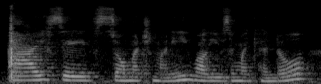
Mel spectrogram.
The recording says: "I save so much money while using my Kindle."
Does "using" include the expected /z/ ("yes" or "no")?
yes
